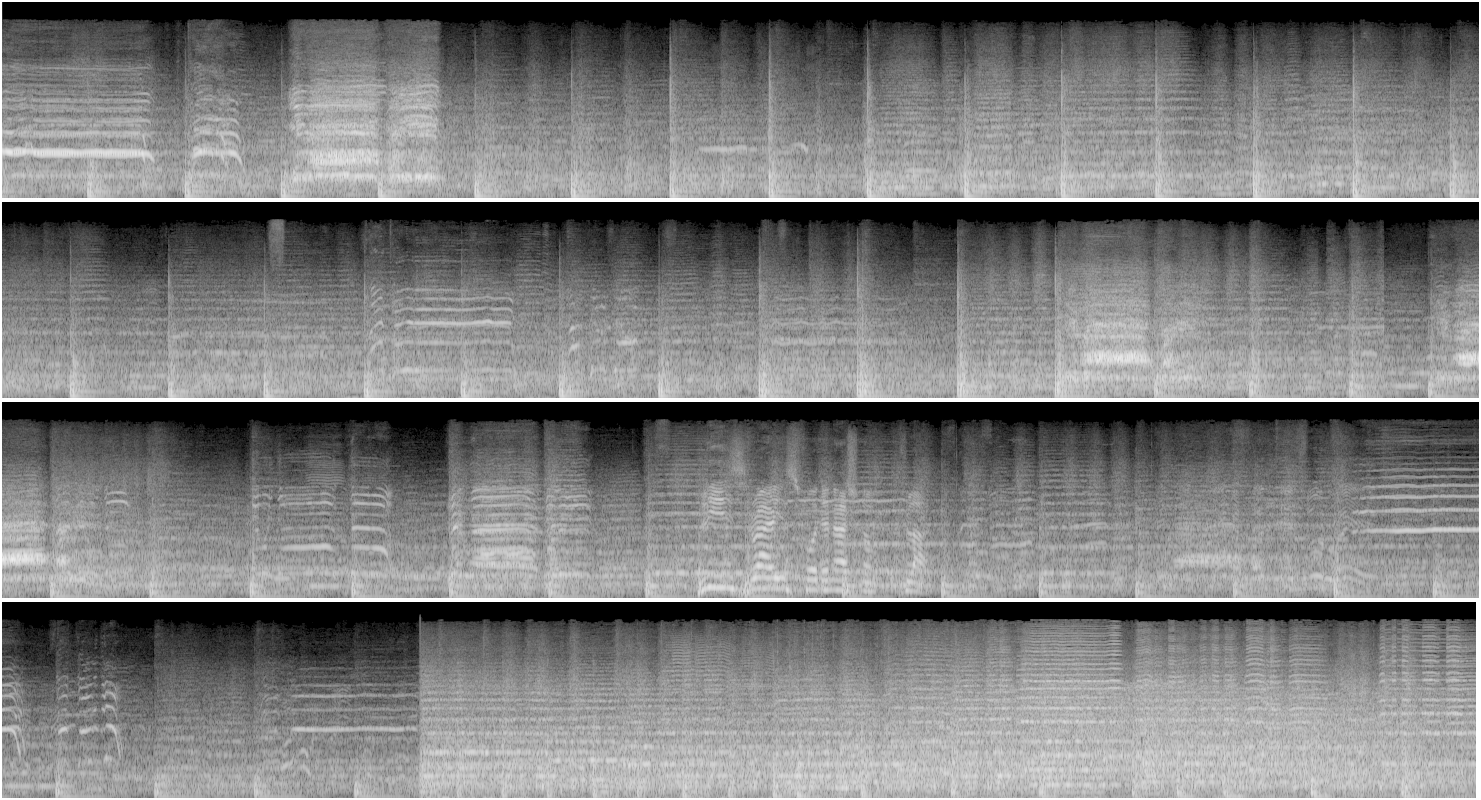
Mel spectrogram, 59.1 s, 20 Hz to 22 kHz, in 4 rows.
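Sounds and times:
shouted calls: 0.0 - 4.5, 41.1 - 45.6, 47.0 - 59.0
soldiers chanting in unison: 0.0 - 5.0, 12.6 - 45.0, 46.8 - 59.0
marching beat: 0.0 - 59.0.

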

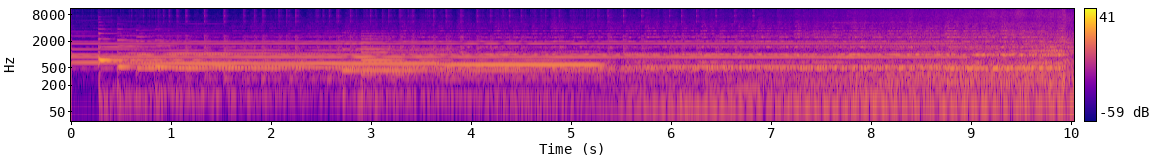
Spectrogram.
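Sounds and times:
thriller film score sustained chord: 0.0 - 10.0.

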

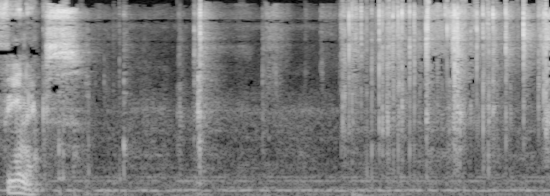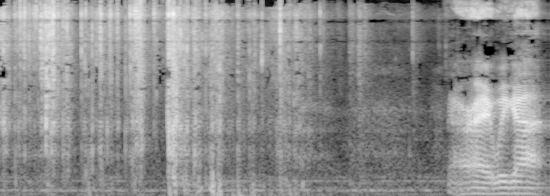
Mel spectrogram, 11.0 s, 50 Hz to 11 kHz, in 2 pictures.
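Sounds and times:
wrapper tearing and crinkling: 3.4 - 8.8.

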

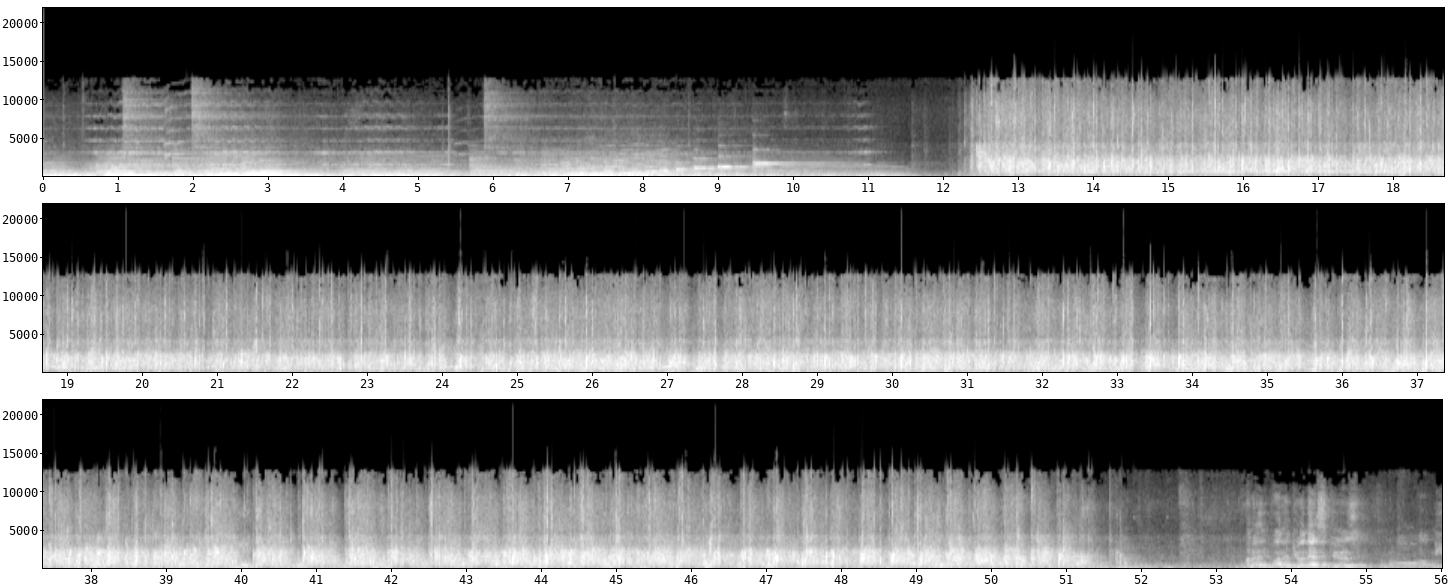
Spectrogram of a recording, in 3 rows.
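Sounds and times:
audience clapping: 12.1 - 52.7.

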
